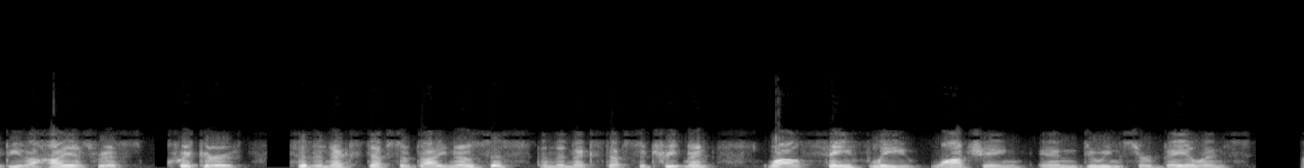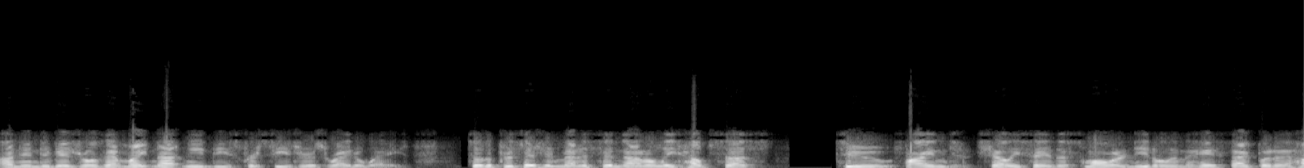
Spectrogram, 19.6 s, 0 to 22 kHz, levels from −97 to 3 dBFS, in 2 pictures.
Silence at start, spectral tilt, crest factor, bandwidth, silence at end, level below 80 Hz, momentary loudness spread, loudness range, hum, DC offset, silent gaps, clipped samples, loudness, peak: 0 s; -10 dB/octave; 18 dB; 5 kHz; 0 s; -52 dBFS; 10 LU; 3 LU; none; under 0.1%; 9.42-9.75 s, 16.01-16.05 s; under 0.1%; -18 LUFS; 0 dBFS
